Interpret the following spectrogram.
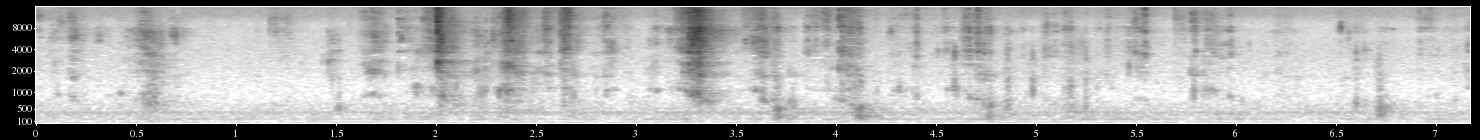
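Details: Crunching of vegetables by Connie, a young female Golden Retriever aged five months, indoors: bright crisp bites cluster around the middle, then softer irregular chewing, with a quiet background hum.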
